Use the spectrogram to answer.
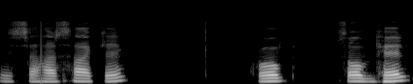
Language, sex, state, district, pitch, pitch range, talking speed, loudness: Maithili, male, Bihar, Saharsa, 140 Hz, 130-150 Hz, 85 wpm, -24 LUFS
